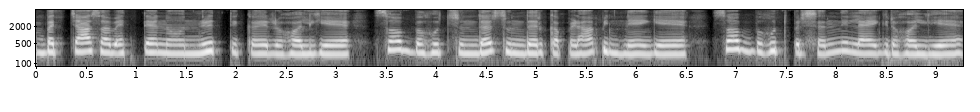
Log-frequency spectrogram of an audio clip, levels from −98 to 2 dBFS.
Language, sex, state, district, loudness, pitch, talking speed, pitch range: Maithili, female, Bihar, Madhepura, -16 LUFS, 235 Hz, 130 wpm, 225-260 Hz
